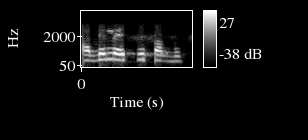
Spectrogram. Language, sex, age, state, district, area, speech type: Kannada, female, 18-30, Karnataka, Kolar, rural, conversation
